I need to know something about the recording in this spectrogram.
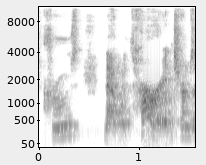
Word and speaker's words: Krug: is telling people oh my last name is because it was mistranslated at some craziness like that it's actually cruz it's pronounced cruz now with her in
